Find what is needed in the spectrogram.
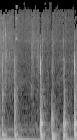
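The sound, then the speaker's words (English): Soft knocking on a door by someone with weak hands, about six light raps: two spaced knocks, a brief pause, then four more in an uneven rhythm, not very forceful. “Sorry, I can't knock very Come well.”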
